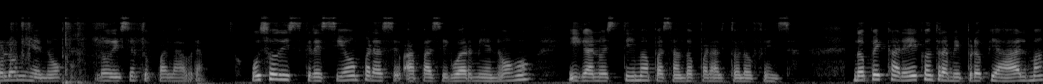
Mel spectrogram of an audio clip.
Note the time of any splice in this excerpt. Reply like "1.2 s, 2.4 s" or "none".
2.4 s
